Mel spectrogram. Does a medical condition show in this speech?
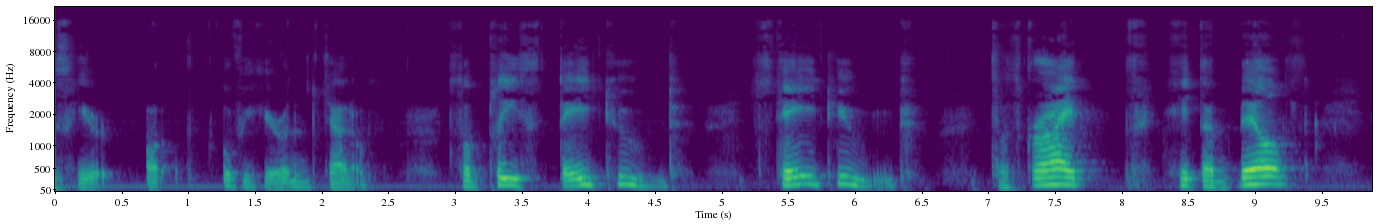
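Yes: athetoid cerebral palsy; speech, wheelchair.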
